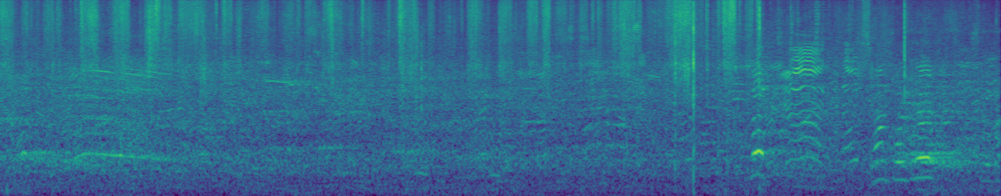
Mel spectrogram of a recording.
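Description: Hall babble of voices, with sharp knocks of kicks and punches landing on gloves and pads scattered through it, a clear one about seven seconds in. Loud shouts come near the end.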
